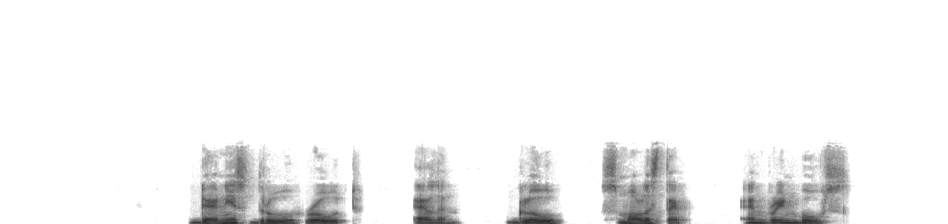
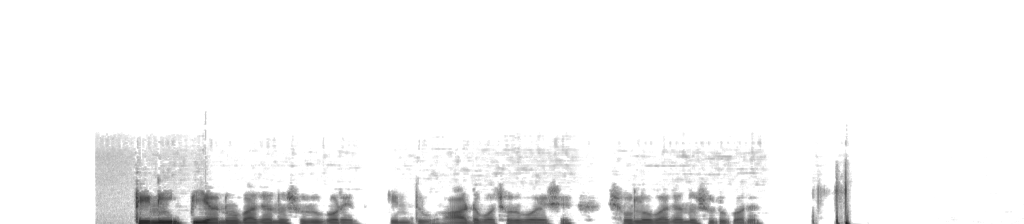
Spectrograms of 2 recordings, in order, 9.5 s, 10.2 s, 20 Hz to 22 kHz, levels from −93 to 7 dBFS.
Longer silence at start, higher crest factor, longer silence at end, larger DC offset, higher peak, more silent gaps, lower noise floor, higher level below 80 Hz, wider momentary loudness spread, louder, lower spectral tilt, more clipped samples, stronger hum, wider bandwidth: first, 1.9 s vs 1.35 s; about the same, 18 dB vs 22 dB; second, 1.05 s vs 1.75 s; neither; about the same, 0 dBFS vs 0 dBFS; first, 3.96-4.11 s, 7.35-7.39 s vs none; about the same, under -90 dBFS vs under -90 dBFS; about the same, -54 dBFS vs -50 dBFS; second, 13 LU vs 18 LU; first, -17 LUFS vs -20 LUFS; second, -6.5 dB/octave vs -9 dB/octave; neither; neither; first, 7.8 kHz vs 6.2 kHz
